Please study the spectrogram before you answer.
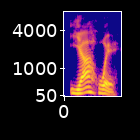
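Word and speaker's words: Yahweh: de sons etc o o Consenso geral né não luto mais geral é que a pronúncia seja yahu yahu essa seria a pronúncia original yahu eh e aí como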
